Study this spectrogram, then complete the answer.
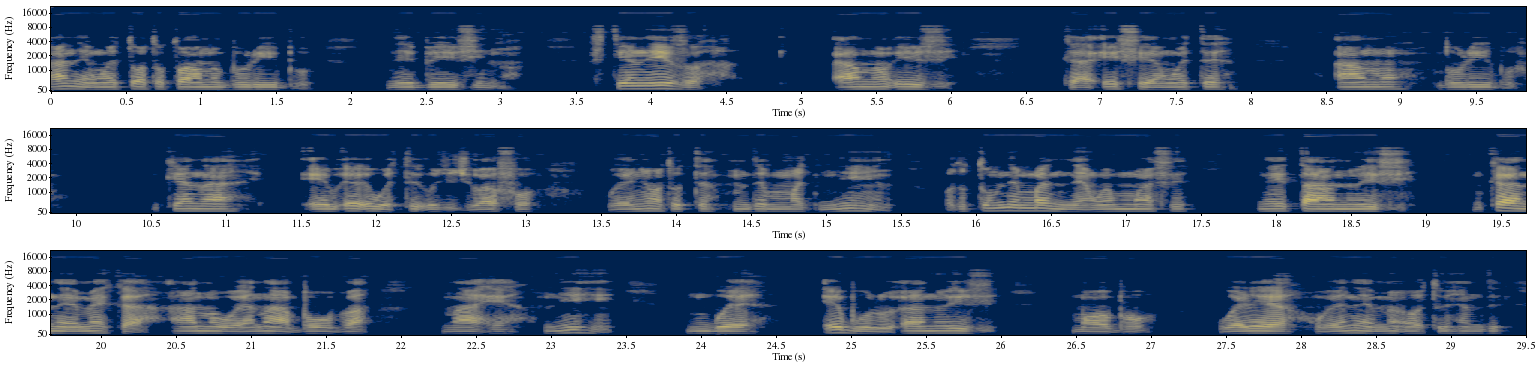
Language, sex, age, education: Igbo, male, 30-45, tertiary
